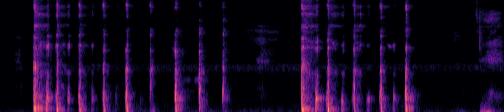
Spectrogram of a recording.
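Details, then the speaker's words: Imitated cough of alveolar or interstitial disease such as pneumonia, pulmonary fibrosis or heart failure: no deep inhalation first, then a run of multiple short, weak coughs. "In these patients, the cough is very classical. Let me show you how. The patient does not take a deep inhalation and gives multiple weak coughs like this."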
